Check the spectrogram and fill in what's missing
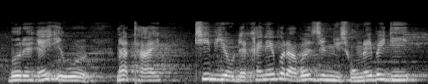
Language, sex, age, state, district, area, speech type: Bodo, male, 45-60, Assam, Udalguri, urban, spontaneous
